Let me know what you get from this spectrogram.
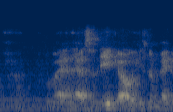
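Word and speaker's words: ἐγώ: And so if a man has an ego, he's a big I. He thinks he's it. And so that's ego. Notice the accent is on the omega.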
